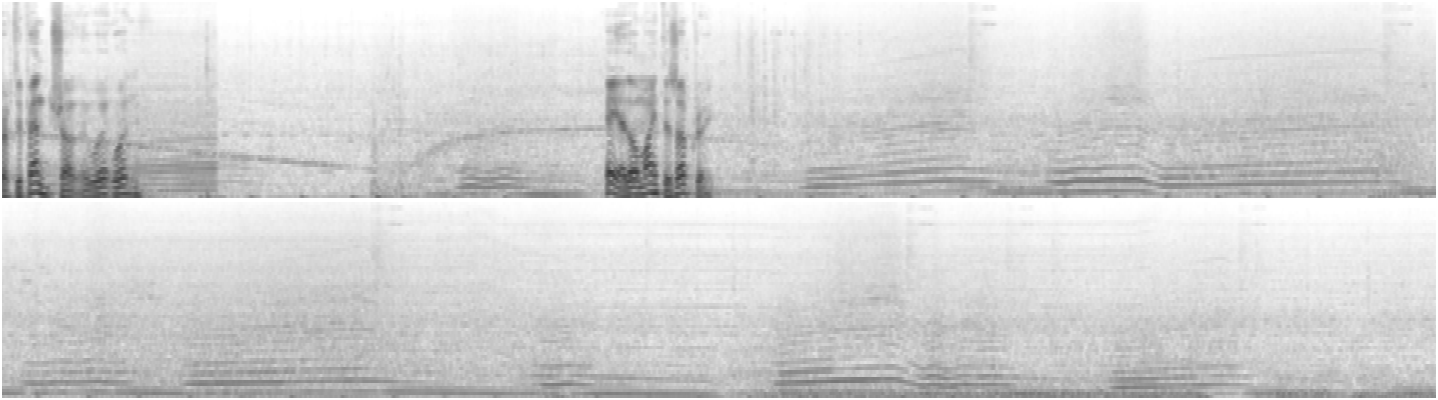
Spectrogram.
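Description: A sports car engine roars, revving up and dropping as it shifts gears.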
